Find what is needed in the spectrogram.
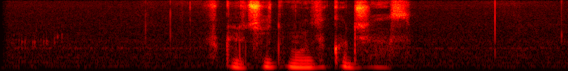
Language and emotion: Russian, neutral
